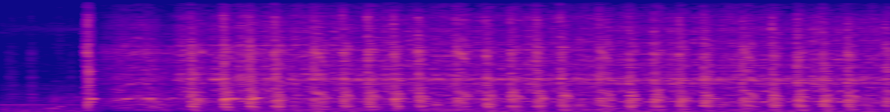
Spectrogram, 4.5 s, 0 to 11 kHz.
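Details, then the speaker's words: 2004 Buick LeSabre that sat for years, new plugs, wires, coil packs and MAF: sharp clack then even, fast cranking with no firing; spark confirmed, but no fuel at the disconnected feed line, so the fuel pump or filter is suspected. "So we got spark, we got spark. just no fuel. Took the fuel feed line off and cranked it just to see if we got fuel coming up, and we got nothing."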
